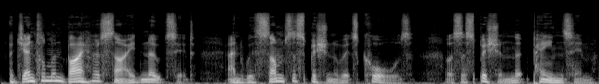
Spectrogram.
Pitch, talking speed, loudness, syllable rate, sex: 100 Hz, 180 wpm, -20 LUFS, 5.2 syllables/s, male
